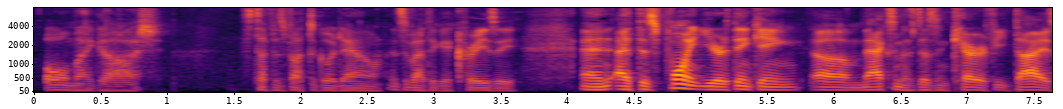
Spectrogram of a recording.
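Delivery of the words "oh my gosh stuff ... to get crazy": soft, low retold audience murmur; hushed awe. Host voicing the theater crowd before a showdown, hushed awe. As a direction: drop your voice in imitated anticipation.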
